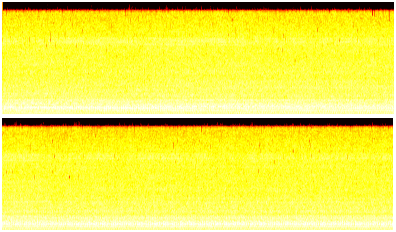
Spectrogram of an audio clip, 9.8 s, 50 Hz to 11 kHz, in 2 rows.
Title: Nissan Altima 2008 2.5S - Engine Noise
